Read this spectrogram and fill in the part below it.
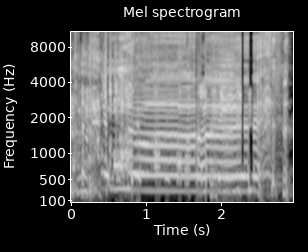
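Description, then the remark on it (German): A person lets out a long, drawn-out mock scream of despair, a loud sustained wail held steady for about two seconds before breaking off, with no other sounds around it. “Ja, und ich glaube, so ist der berühmte Schrei entstanden.”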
